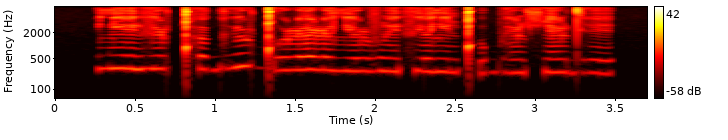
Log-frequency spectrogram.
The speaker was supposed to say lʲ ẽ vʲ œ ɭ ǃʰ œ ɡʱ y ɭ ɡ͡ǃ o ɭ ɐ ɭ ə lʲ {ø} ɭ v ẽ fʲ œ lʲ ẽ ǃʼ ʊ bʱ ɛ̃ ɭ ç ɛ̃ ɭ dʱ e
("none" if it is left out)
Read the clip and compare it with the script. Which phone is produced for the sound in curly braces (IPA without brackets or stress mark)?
ø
